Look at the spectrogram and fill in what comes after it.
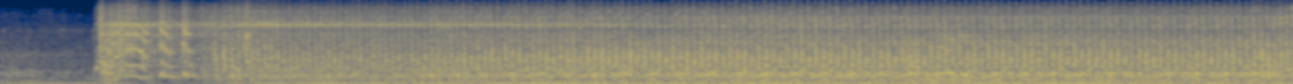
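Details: Diesel: quick crank, catches at once and settles into an even diesel clatter with steady idle; sounds healthy.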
